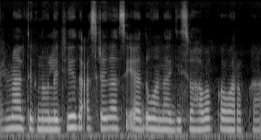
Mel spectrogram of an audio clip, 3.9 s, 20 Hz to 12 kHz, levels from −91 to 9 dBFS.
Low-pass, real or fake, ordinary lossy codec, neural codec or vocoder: none; real; none; none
